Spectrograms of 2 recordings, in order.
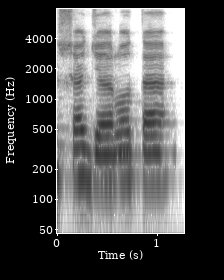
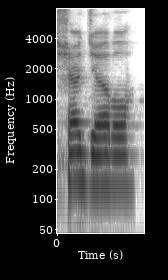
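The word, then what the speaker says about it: شجرة: Jadi bacanya harusnya syajar enggak ya? ini tetap bahasanya syajarah. Ini hukum yang memang sudah dari sananya. Kalau taknis seperti ini ya, seperti tamaro ini, maka dihilangkan seperti huruf H.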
